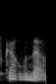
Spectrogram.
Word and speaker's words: Karuna: Elle s'appelle Karuna, on prononce Karuna, oui. – Karuna, voilà. Comme en basque finalement, puisque en basque aussi le U se prononce OU.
